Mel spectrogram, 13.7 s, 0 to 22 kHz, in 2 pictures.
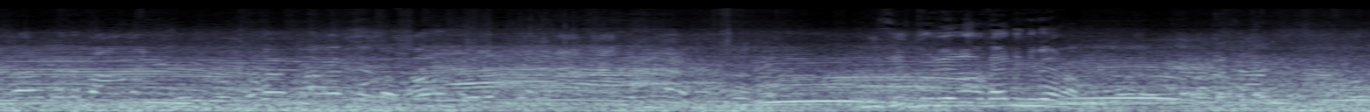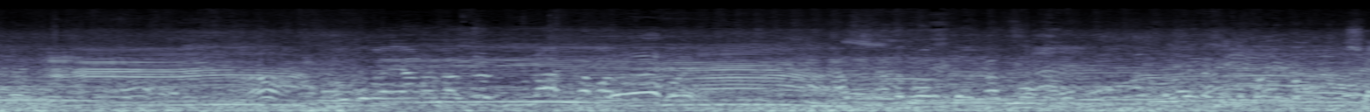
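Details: Sahiwal bull calves at a cattle market in Chittagong, Bangladesh, on 16 September 2024, lowing in repeated, overlapping, arched moos throughout, amid loud crowd chatter and vehicle noise.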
